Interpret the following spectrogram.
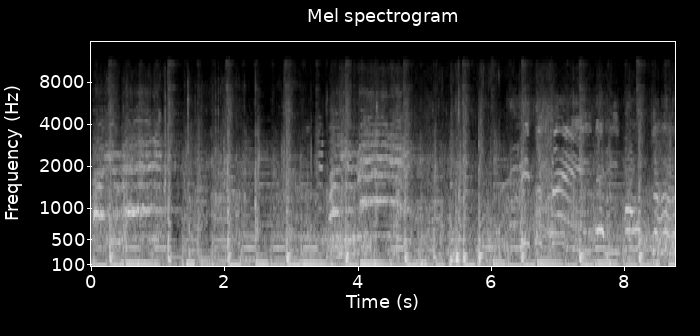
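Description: Soundtrack music with a repeating bass line and a voice singing over it.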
